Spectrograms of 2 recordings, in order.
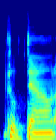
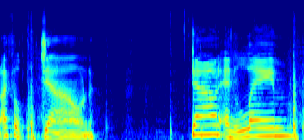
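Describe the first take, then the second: First: Said in the usual way. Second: Mopey slow lament. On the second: Real, not acted. Streamer mourning ruined sketches, slow mopey lament. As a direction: drag out "I feel down", slow and sinking.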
